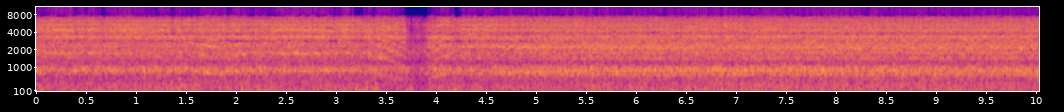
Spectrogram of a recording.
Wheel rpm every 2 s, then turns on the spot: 230, 200, 180, 210, 210.
none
